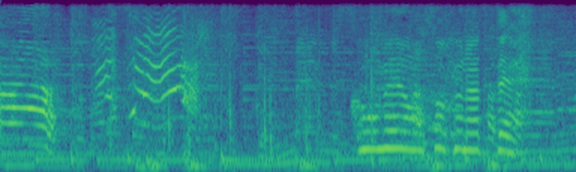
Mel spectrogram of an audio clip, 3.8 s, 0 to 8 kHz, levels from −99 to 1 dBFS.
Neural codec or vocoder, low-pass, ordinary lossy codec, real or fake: none; 7.2 kHz; none; real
